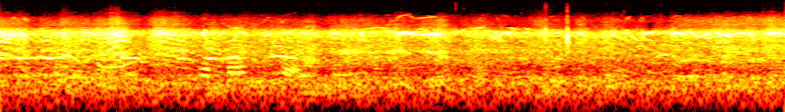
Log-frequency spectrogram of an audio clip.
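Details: Massed calls from a penguin colony at Fortuna Bay, an unbroken wall of harsh, warbling brays, with some lower, rougher calls from closer birds rising out of the chorus.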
